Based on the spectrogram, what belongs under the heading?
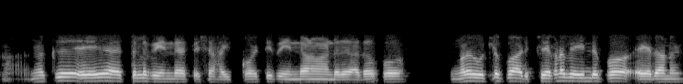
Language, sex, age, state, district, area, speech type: Malayalam, male, 30-45, Kerala, Malappuram, rural, conversation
